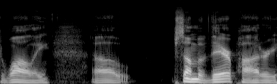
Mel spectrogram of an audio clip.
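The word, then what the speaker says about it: Guale: Uh there was another tribe to our north uh called the Wall-E. It's actually gu, but it's pronounced Wall-E.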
